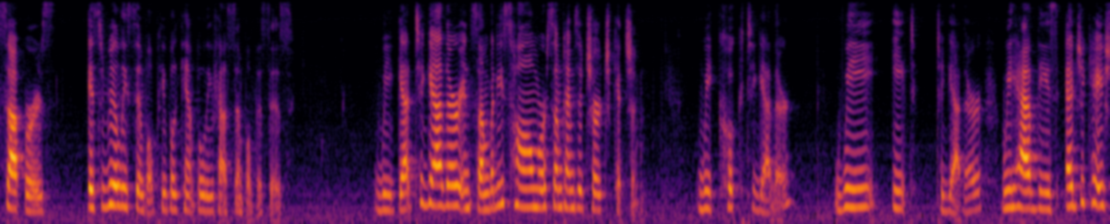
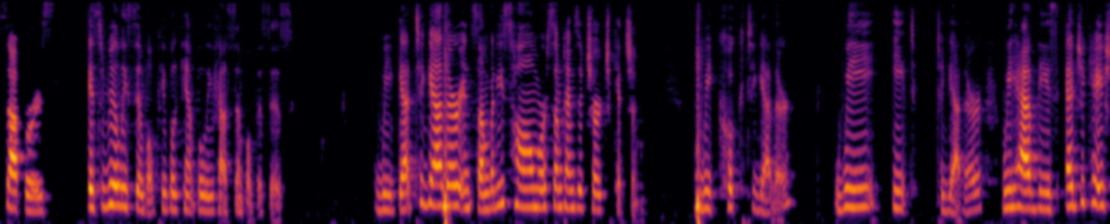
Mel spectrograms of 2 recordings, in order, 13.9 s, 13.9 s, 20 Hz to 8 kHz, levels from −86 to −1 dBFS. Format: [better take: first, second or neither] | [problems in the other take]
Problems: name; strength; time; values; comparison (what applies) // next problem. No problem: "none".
first | noise reduction (classical method Wiener filter)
